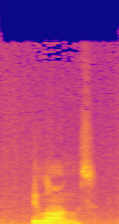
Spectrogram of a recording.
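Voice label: "belongs", US English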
